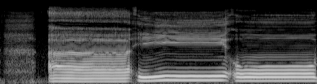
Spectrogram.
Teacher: Huruf berasal dari pangkal tenggorokan. Ya, pangkal tenggorokan itu tenggorokan bagian bawah yaitu ditempati dua huruf yaitu huruf hamzah dan huruf ha.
